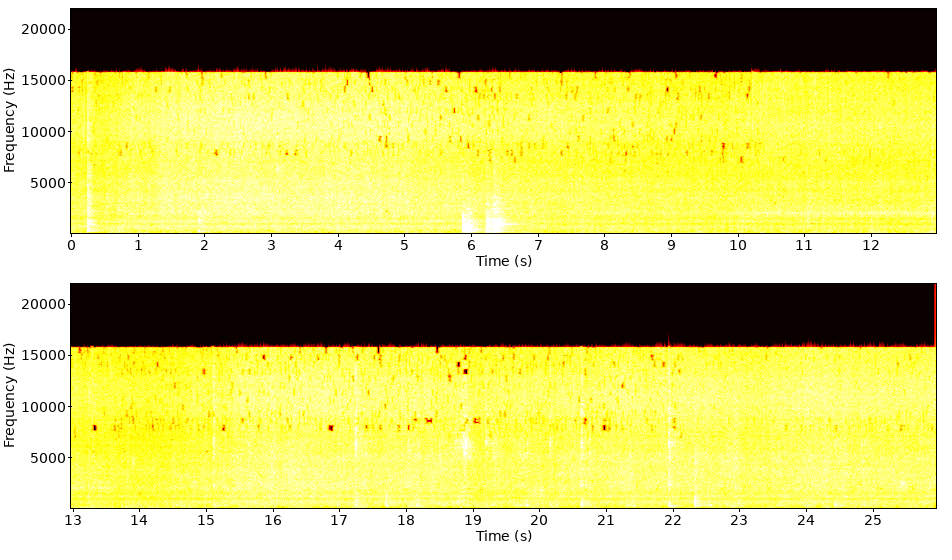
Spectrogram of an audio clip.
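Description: Food sizzling in hot oil in a wok while a metal spatula stirs and scrapes it. A pair of loud metal clanks come about six seconds in, and lighter taps of utensil on metal follow now and then.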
